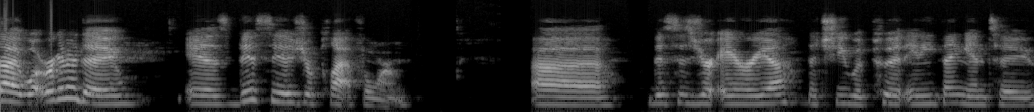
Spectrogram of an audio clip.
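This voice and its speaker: A woman at a medium pitch in a Southern US accent, fairly slow pace, ordinary pitch variation, big swings in loudness, and a quiet background. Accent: southern US twang. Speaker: software tutorial maker. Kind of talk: tutorial. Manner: casual, with frequent fillers.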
